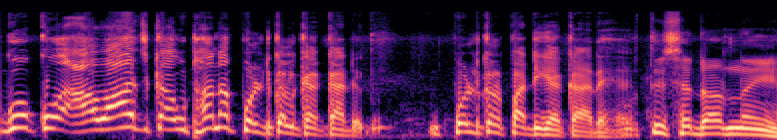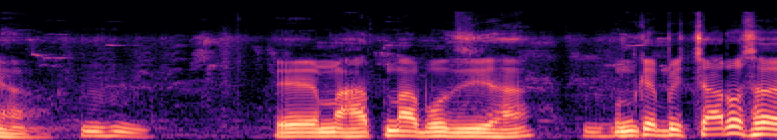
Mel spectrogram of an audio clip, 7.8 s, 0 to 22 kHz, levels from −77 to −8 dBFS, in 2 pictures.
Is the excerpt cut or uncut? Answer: cut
